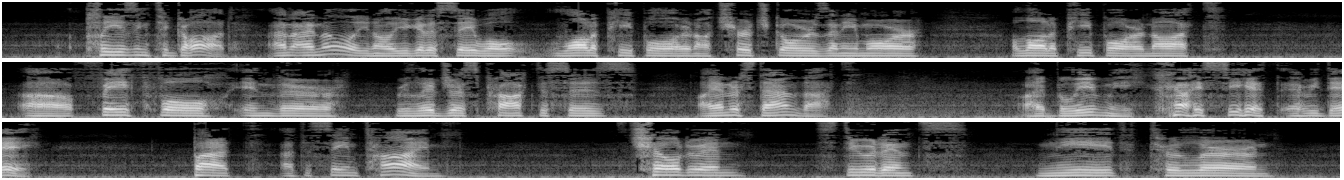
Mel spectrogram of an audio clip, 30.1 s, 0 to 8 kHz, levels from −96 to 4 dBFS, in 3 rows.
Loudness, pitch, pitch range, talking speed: -16 LUFS, 125 Hz, 85-140 Hz, 105 wpm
